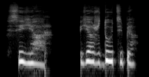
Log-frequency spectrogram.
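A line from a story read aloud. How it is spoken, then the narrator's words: Sad whisper, young woman. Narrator (Russian): Девушка вздохнула и с грустью прошептала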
